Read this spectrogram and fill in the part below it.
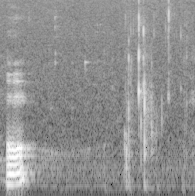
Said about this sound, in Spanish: justamente aquí me voy a dar el último trago de mi vaso en este caso, que ahora no fue una taza, porque está frío.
